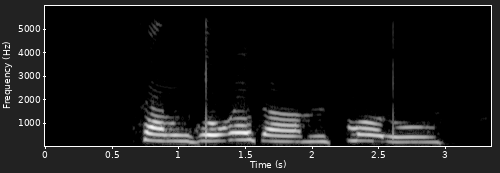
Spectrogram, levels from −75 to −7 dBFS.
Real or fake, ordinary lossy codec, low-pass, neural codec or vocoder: real; none; 5.4 kHz; none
